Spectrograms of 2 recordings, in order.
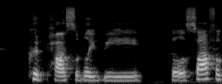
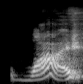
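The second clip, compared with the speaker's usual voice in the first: a laughing, louder why; laughing incredulous why; 5 semitones higher, 9 dB louder than usual. Retold or imitated. To people who called her an idiot, laughing why. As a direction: scoff at them through a laugh.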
